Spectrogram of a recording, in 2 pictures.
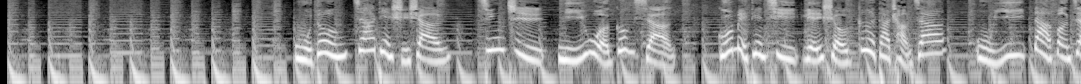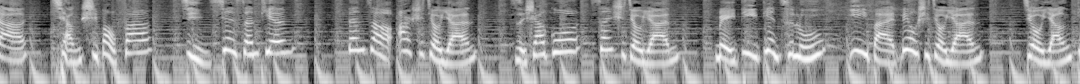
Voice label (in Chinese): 女, 促销, 国语女声, 年轻; 国美电器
